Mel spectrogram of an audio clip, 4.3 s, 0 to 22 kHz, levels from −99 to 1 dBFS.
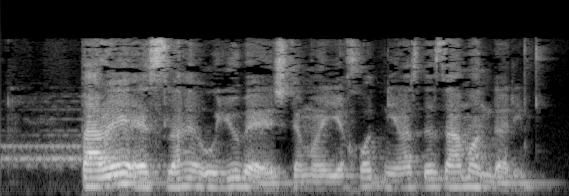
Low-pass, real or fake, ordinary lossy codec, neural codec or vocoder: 10.8 kHz; real; MP3, 48 kbps; none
